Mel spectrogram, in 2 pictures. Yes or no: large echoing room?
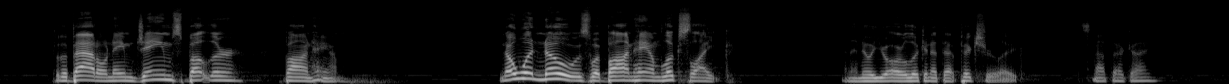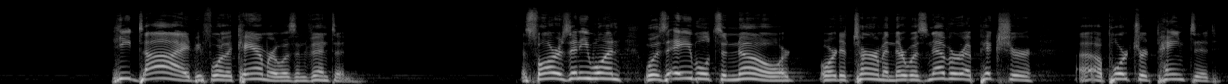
yes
